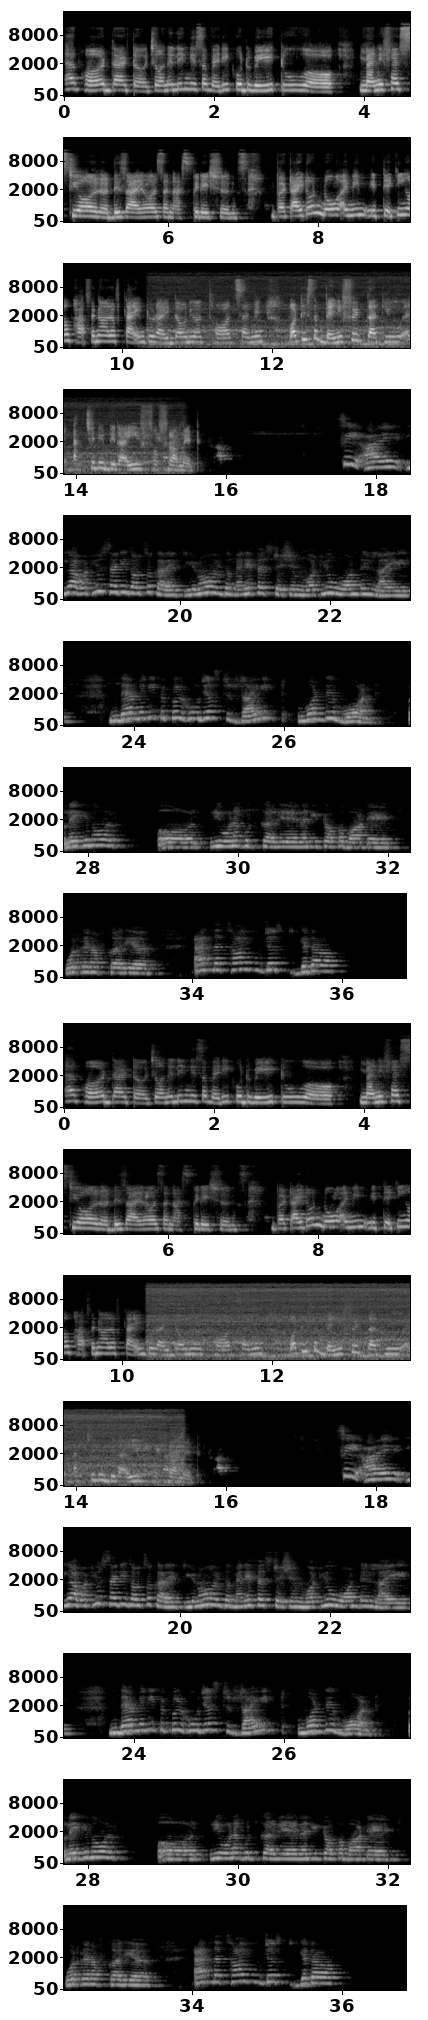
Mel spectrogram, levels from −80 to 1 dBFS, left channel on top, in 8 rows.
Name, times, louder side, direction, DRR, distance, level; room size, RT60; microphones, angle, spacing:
voice 1, 0.0-15.6, left 5 dB, 50° left, 0.5 m, -28 dB
sound 1, 10.3-15.5, right 4 dB, 40° right, 1.0 m, -37 dB
voice 2, 14.5-15.3 15.8-16.0 17.5-25.8 26.2-27.2 27.7-28.4 28.9-32.0 32.3-35.9, equal, 15° right, 1.6 m, -34 dB
18.0 x 6.4 x 3.7 m
head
